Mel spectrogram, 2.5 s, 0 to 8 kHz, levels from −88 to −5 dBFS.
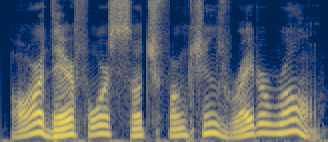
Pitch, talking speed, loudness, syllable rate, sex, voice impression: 160 Hz, 170 wpm, -17 LUFS, 5.3 syllables/s, male, masculine, adult-like, thick, tensed, powerful, slightly bright, clear, slightly nasal, cool, slightly mature, friendly, reassuring, wild, lively, slightly kind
